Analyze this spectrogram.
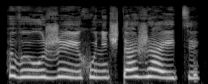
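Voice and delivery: high tearful cry; sobbing. A narrator's reading. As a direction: cry the words out, near tears. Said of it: "всхлипнула Лейра Дорин".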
